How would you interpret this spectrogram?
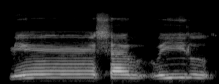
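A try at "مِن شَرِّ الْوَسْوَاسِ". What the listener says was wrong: Sini lebih jelas lagi. Syah. Masih tebal. Tebalan. Syarri, coba.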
